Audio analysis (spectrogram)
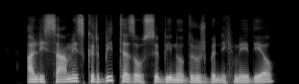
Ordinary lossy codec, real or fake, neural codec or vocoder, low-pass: none; fake; codec, 24 kHz, 0.9 kbps, WavTokenizer, large speech release; 10.8 kHz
